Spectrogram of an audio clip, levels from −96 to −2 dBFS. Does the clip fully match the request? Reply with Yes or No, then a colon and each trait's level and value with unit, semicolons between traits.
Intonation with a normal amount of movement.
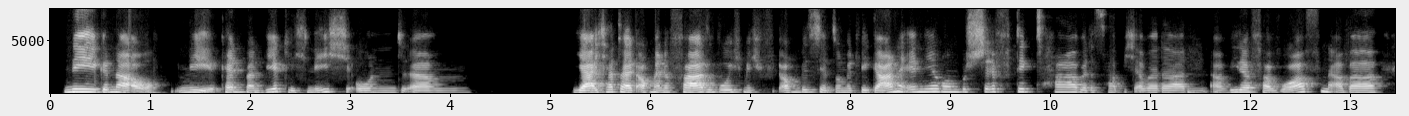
Yes: average, 3.3 semitones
